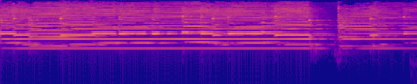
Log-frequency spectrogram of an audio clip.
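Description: Portative organ playing a melody of sustained notes over a steadily held drone note. The sound drops away briefly a little past three seconds in and returns more softly.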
